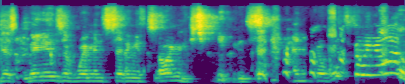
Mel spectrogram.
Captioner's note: laughs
